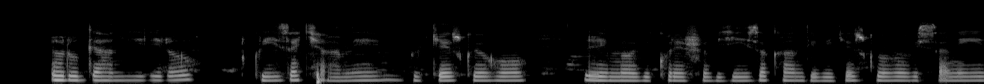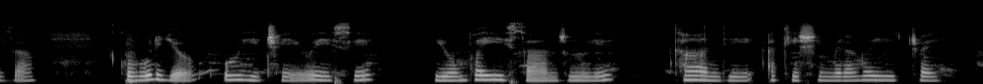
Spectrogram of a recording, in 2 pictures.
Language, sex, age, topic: Kinyarwanda, female, 18-24, finance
